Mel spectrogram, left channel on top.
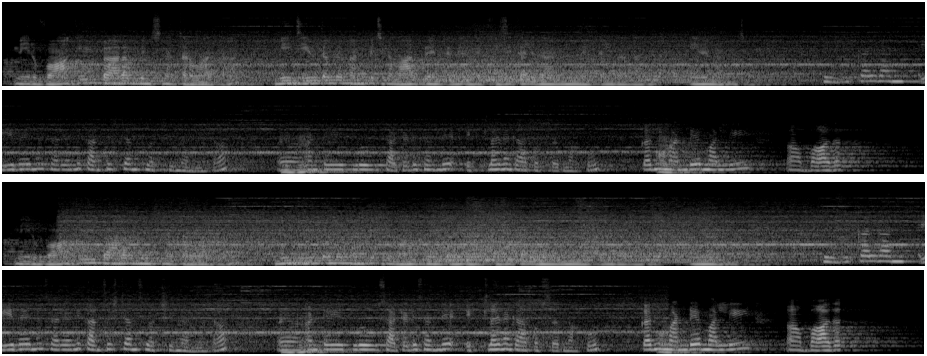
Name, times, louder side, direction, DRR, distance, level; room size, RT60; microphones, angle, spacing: voice 1, 0.1-2.4 2.7-6.5 6.9-7.5 12.0-12.4 15.8-16.0, equal, 55° left, 5 dB, 2.9 m, -33 dB
sound 1, 0.5-15.9, right 3 dB, 45° right, 2.0 m, -38 dB
voice 2, 8.2-15.3 15.6-17.6, right 3 dB, 65° right, 11 dB, 1.1 m, -34 dB
23.5 x 21.0 x 9.8 m, 2.3 s
head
